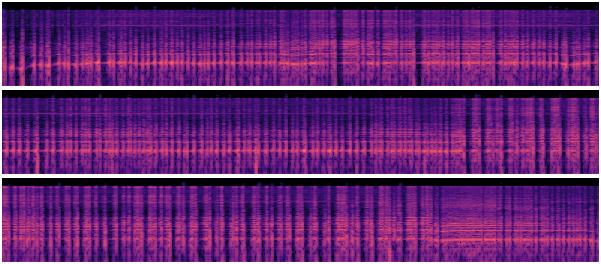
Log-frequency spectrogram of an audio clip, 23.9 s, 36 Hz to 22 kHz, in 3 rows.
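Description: Volkswagen Jetta Mk2 8-valve four-cylinder engine held at steady high revs for a long stretch during a smoky burnout, heard from inside the car, its note rapidly chopped; the pitch dips briefly a couple of times and shifts near the end.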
